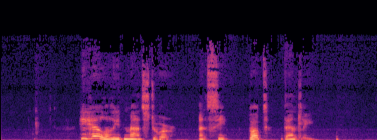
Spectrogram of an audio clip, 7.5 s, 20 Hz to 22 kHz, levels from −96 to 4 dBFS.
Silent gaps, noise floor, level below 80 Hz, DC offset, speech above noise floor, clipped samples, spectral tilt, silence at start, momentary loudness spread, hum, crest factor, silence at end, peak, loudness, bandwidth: none; -48 dBFS; -44 dBFS; under 0.1%; 29 dB; under 0.1%; -4.5 dB/octave; 0.7 s; 21 LU; none; 20 dB; 0.65 s; -2 dBFS; -20 LUFS; 15.5 kHz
